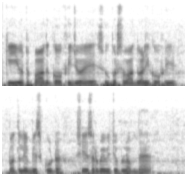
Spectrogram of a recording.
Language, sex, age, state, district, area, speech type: Punjabi, male, 18-30, Punjab, Patiala, urban, read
